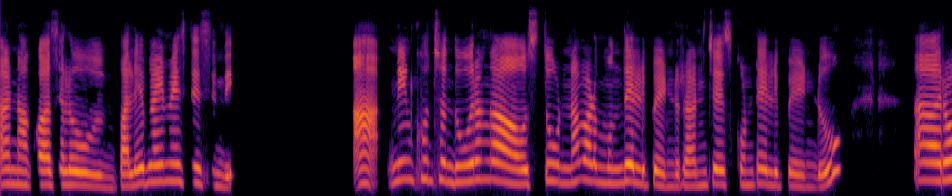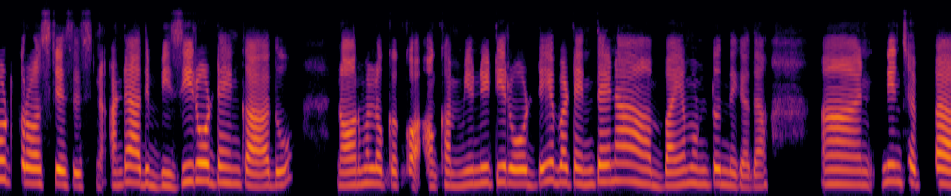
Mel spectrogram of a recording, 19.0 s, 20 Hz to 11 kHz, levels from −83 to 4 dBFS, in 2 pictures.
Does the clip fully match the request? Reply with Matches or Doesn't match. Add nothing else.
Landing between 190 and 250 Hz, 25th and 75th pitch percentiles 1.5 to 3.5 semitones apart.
Doesn't match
